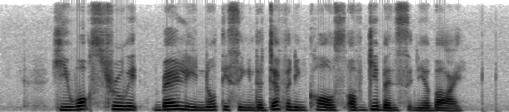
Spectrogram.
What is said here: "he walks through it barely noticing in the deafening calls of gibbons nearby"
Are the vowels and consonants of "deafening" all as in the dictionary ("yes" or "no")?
yes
